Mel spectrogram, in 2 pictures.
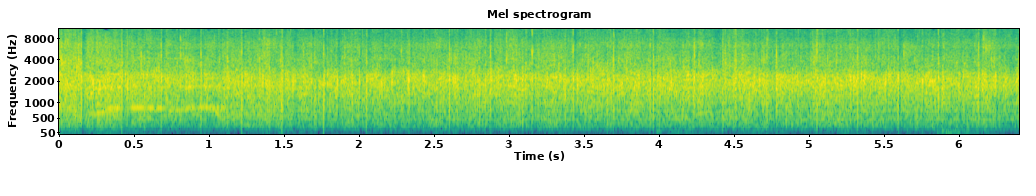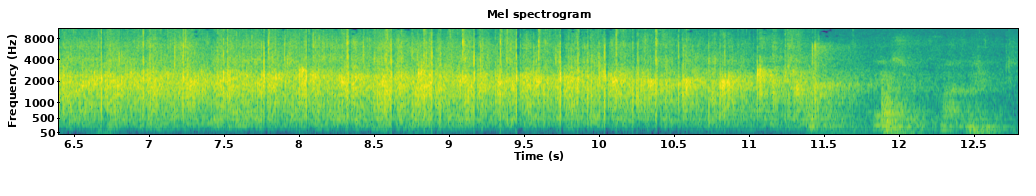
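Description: An audience applauds to welcome Seth Rudetsky at the Farmington Players: loud, sustained clapping from a full room that holds steady for about eleven seconds, then fades away.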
